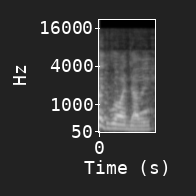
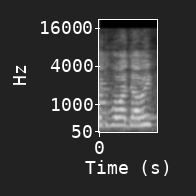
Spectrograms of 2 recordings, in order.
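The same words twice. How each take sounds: First: इतनी आवाज जा भाई said much softer and lower, as a weak call; teacher shows a weaker call that travels a shorter distance, said softly. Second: Said in the usual way. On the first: Shown as a demonstration. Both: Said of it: "अब मैं आवाज मारूंगा".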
